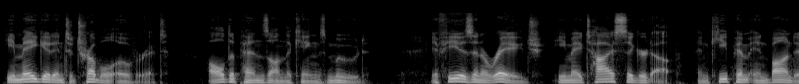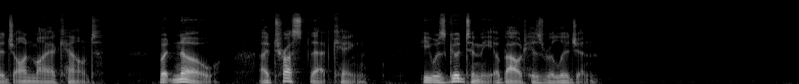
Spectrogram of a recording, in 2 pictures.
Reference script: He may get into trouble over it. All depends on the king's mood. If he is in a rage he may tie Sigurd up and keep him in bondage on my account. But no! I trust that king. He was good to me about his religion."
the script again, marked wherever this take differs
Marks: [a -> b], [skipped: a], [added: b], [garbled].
He may get into trouble over it. All depends on the king's mood. If he is in a rage he may tie Sigurd up and keep him in bondage on my account. But no! I trust that king. He was good to me about his religion."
